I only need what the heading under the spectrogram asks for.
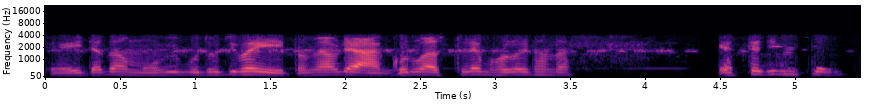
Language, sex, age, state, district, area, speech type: Odia, male, 30-45, Odisha, Balasore, rural, conversation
